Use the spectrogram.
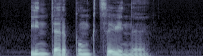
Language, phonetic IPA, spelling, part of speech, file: Polish, [ˌĩntɛrpũŋkˈt͡sɨjnɨ], interpunkcyjny, adjective, Pl-interpunkcyjny.ogg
